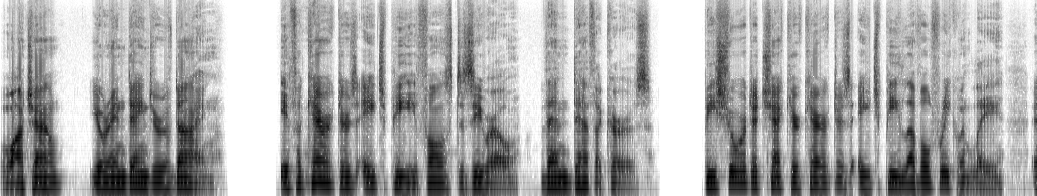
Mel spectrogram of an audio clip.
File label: tutorial voice; lineage2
